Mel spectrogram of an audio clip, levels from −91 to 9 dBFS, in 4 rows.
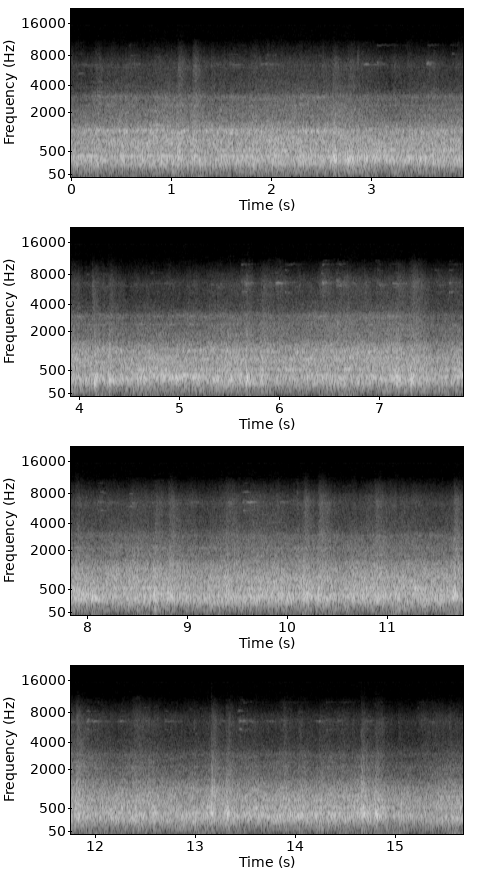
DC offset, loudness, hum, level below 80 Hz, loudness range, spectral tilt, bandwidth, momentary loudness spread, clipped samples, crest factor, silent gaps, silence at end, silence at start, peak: under 0.1%; -18 LUFS; none; -48 dBFS; 1 LU; -6 dB/octave; 10 kHz; 3 LU; under 0.1%; 16 dB; none; 0 s; 0 s; -2 dBFS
